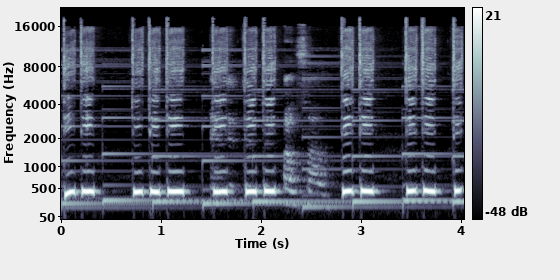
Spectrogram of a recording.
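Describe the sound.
A voice imitates Morse code tapping with quick, clipped syllables in short irregular bursts of two or three, fairly loud, with brief pauses between groups.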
